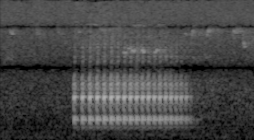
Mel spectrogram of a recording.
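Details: Great spotted woodpecker drumming in Galdames, Bizkaia, taped from a hide: one rapid roll of about eighteen resonant, ringing knocks lasting under a second, slightly fading toward the end, over quiet background.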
